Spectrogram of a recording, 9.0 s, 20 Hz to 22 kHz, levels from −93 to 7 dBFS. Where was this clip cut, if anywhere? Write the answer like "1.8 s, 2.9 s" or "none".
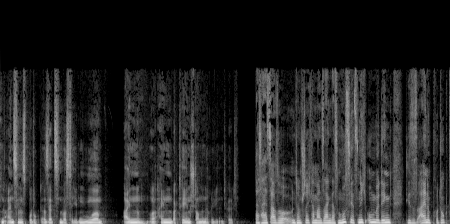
none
